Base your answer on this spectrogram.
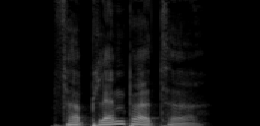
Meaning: inflection of verplempern: 1. first/third-person singular preterite 2. first/third-person singular subjunctive II
- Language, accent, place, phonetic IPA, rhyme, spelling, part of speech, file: German, Germany, Berlin, [fɛɐ̯ˈplɛmpɐtə], -ɛmpɐtə, verplemperte, adjective / verb, De-verplemperte.ogg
